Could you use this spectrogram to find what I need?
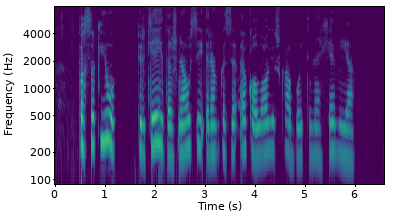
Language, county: Lithuanian, Kaunas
